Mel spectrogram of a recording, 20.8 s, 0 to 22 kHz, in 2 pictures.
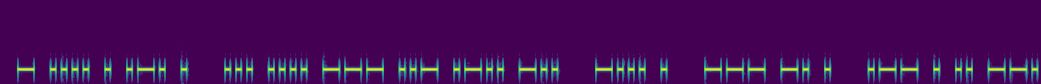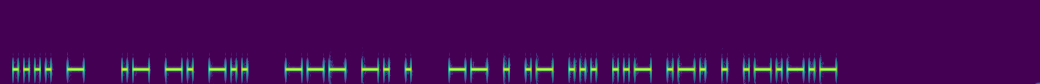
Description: Morse code, heard as a keyed tone, about 22 wpm, 700 Hz. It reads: THERE SHOULD BE ONE WEIGHT AND ONE MEASURE.
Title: Sentences from Top 1000 Words - Review Part 3 - 22wpm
